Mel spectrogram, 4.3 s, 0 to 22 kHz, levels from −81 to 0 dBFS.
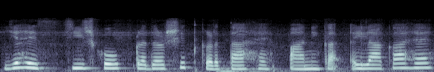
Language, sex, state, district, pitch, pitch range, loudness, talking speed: Hindi, female, Chhattisgarh, Raipur, 230 Hz, 200-245 Hz, -18 LUFS, 150 wpm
